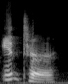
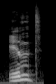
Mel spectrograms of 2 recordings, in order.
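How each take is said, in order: First: It is said with an r sound, 'inter'. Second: It is said without an r sound, 'int'. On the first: The speaker calls it wrong. "Not inter" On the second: The speaker calls it right. "That's how he pronounced it"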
